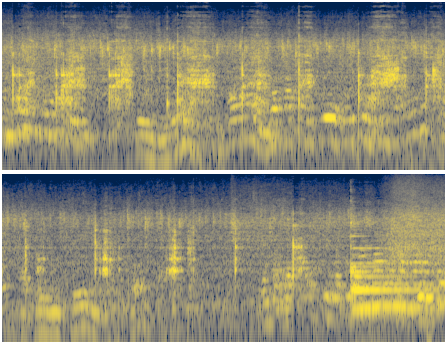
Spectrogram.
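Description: Ground chili and spice paste sizzling in hot oil in a wok, with a metal spatula scraping repeatedly against a stone mortar as the paste is scraped out into the pan.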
